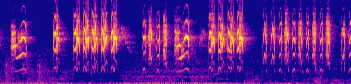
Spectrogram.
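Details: Little spiderhunter singing to seek a rival: loud, very high chattering bursts of rapid repeated notes, in clusters of about four to six, with short pauses between bursts and a faint low hum beneath.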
